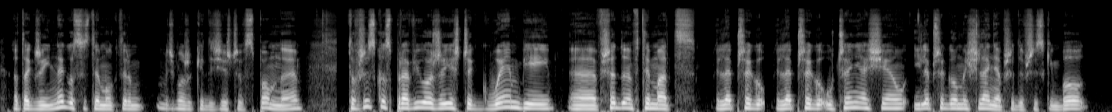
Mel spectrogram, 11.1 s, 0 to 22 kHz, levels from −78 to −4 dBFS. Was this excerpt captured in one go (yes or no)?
no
